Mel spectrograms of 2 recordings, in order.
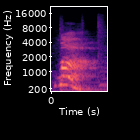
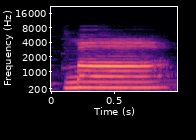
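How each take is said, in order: First: The pitch falls sharply from high. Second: The pitch stays high and level. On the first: "The fourth tongue is a falling tongue" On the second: "Ma is a flat tongue"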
